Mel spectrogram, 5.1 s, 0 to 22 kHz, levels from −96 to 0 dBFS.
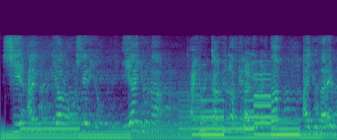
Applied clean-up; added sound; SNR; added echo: none; Keyboard (musical); -4 dB; reverberation time 2.4 s.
